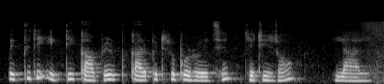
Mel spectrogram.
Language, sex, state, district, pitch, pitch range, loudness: Bengali, female, West Bengal, Cooch Behar, 220 Hz, 190-245 Hz, -18 LUFS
